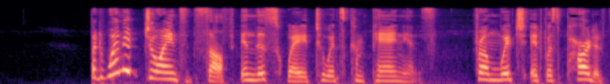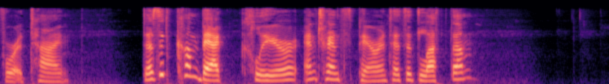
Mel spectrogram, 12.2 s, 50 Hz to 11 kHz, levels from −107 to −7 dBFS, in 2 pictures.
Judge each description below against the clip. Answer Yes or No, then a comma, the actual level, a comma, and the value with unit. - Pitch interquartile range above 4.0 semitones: Yes, average, 4.7 semitones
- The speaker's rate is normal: Yes, average, 150 wpm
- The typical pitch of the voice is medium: No, high, 220 Hz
